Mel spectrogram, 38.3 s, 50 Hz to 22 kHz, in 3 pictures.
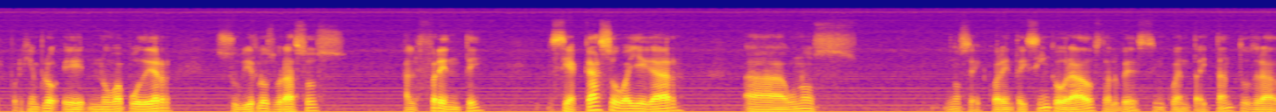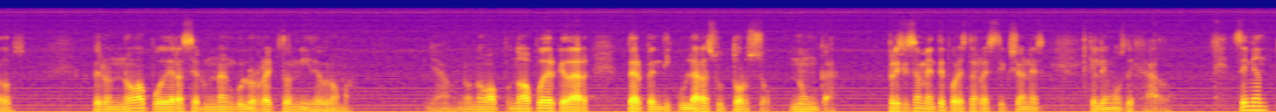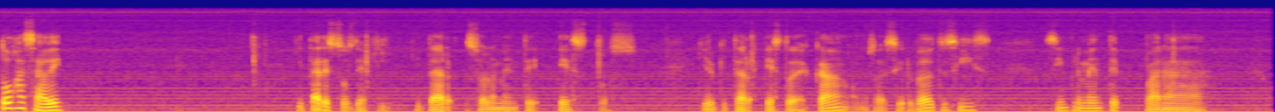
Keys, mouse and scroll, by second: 0.6 click, 1.8-2.9 drag, 12.1-12.4 scroll down 2, 12.4-13.8 middle drag, 14.9-15.9 middle drag, 16.0 scroll down 2, 16.2-17.3 middle drag, 17.3 click, 17.8-18.9 drag, 20.4 scroll down 1, 20.6-21.7 drag, 22.5 click, 23.2-23.5 scroll up 1, 23.7 shift+middle click, 24.4-24.7 shift+scroll up 1, 24.9 scroll down 1, 25.1-27.1 middle drag, 27.1 click, 28.1 Tab, 28.9 right click, 29.2 Tab, 30.1 right click, 31.1-31.5 scroll up 2, 33.0 x, 34.1 click, 34.8 scroll down 1, 35.1-36.6 middle drag, 36.6 scroll up 1, 36.9-38.2 middle drag.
